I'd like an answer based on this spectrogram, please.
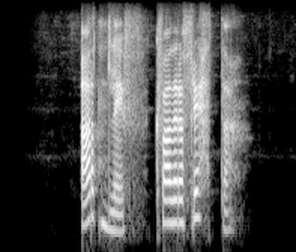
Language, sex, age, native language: Icelandic, female, 30-39, Icelandic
